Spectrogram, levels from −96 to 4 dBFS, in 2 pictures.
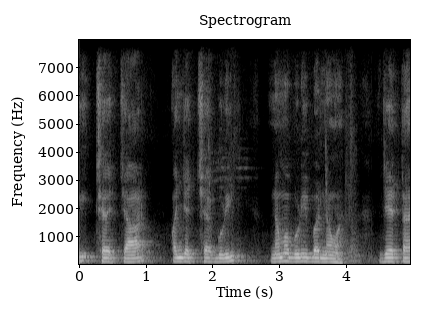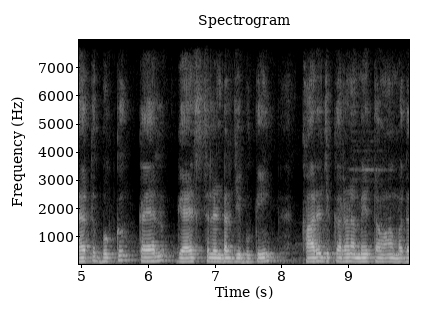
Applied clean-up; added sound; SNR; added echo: neural separator model SepFormer DNS4.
